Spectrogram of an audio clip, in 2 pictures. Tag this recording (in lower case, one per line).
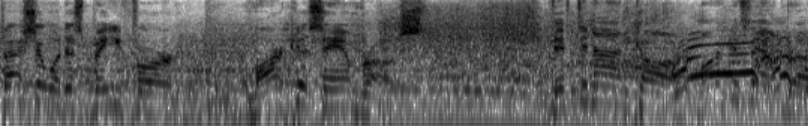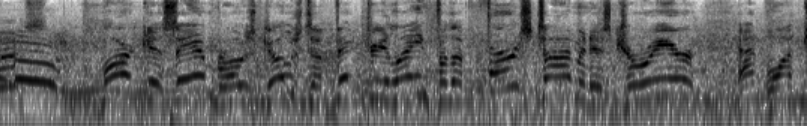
speech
